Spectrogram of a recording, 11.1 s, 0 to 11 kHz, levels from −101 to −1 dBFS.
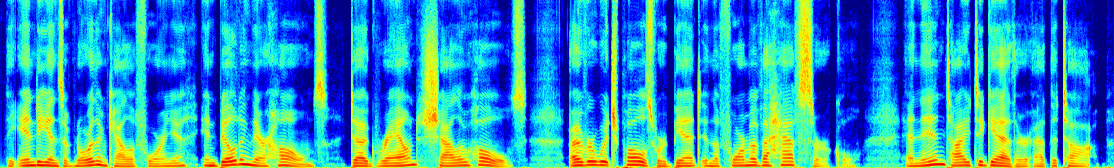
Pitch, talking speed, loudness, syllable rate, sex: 185 Hz, 170 wpm, -17 LUFS, 4.8 syllables/s, female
